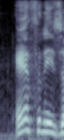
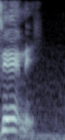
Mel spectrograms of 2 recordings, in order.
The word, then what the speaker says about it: Anthony: If you say it like Anthony, it's very... – Regal. – Regal. Yeah, you read my mind. But you know, New York street slang, you know, Paisan feel, it's Antony.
